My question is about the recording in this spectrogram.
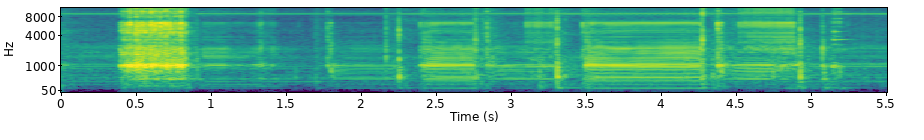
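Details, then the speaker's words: Model train locomotive on the EMS system, just switched on: a high, steady electronic whine with buzzing, present before the motor turns. This is EMS drive noise that a filter in the locomotive might reduce. "Ich schalte das mal an und man hört dieses Brummen. Und bevor der Motor hier läuft, man hört das."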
